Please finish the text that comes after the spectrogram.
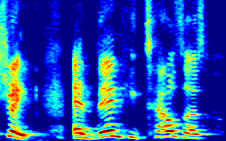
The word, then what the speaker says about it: Shake: him his name is shaq or is it shake shake his name is shake and then he tells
